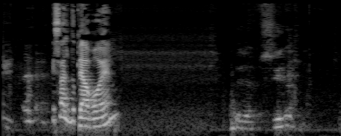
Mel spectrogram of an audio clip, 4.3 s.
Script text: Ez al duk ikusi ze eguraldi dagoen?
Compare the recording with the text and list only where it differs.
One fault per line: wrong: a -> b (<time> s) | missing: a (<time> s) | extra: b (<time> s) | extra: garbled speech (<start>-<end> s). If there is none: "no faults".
missing: ikusi ze eguraldi (1.0 s)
